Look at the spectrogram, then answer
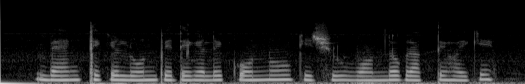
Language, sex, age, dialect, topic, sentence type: Bengali, female, 18-24, Rajbangshi, banking, question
